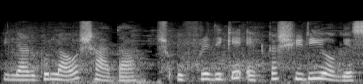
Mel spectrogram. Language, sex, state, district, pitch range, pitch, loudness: Bengali, female, Assam, Hailakandi, 205-255 Hz, 230 Hz, -14 LUFS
